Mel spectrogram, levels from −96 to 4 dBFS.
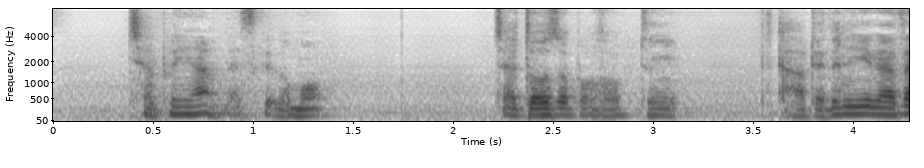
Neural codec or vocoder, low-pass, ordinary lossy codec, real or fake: codec, 16 kHz, 0.5 kbps, FunCodec, trained on LibriTTS, 25 frames a second; none; none; fake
